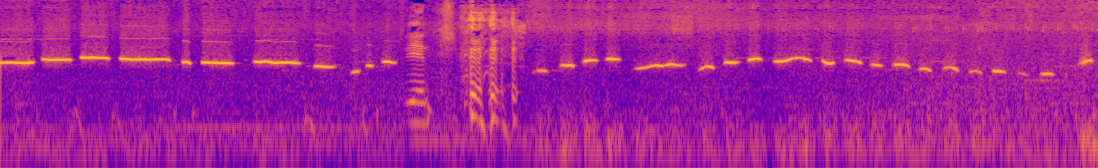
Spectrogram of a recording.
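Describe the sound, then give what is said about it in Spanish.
A person whistles a wandering melody, clear and fairly loud, in a string of short, rhythmic notes, broken midway by a brief burst of noise and a spoken word. “¿Y a ti qué tal se te da, por cierto? Sí, silbar.”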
